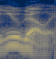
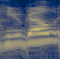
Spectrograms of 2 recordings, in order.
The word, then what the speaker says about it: Hugo: By the way, Yugo, it's not Hugo. It's not The H is silent.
